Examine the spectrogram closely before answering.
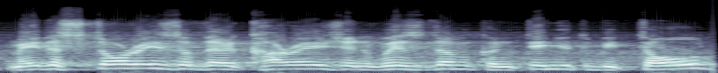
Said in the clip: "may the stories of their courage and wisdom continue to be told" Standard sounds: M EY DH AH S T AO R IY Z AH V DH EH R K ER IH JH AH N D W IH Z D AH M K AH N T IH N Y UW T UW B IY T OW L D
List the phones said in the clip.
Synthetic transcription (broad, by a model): M EY DH AH S T AO R IY Z AH V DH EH R K ER IH JH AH N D W IH Z D AH M K AH N T IH N Y UW T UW B IY T OW L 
